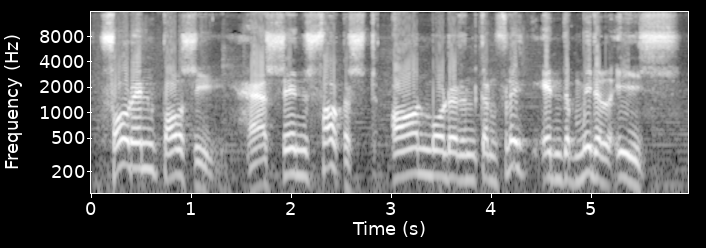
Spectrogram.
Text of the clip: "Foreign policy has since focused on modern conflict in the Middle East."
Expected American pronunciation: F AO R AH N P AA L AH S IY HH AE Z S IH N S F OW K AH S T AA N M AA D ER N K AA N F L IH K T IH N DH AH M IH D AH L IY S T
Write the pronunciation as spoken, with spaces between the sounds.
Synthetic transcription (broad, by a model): F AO R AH N P AA L AH S IY HH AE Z S IH N S F OW K AH S T AA N M AA D ER N K AA N F L IH K T IH N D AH M IH D AH L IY S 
